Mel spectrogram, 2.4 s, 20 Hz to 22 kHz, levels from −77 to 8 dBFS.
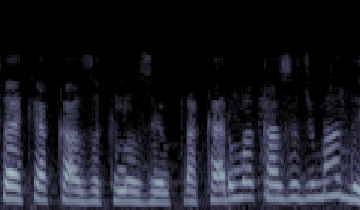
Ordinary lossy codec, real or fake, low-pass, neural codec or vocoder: none; real; none; none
